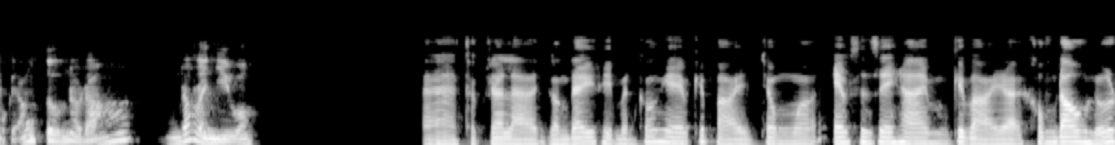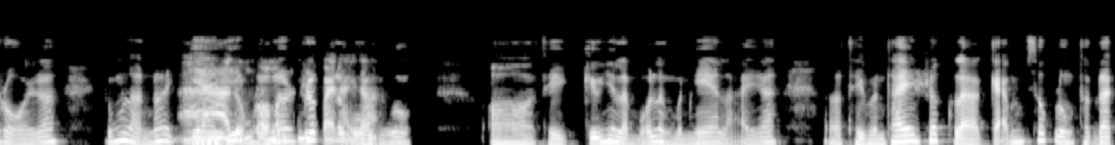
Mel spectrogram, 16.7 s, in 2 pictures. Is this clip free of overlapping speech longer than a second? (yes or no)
no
